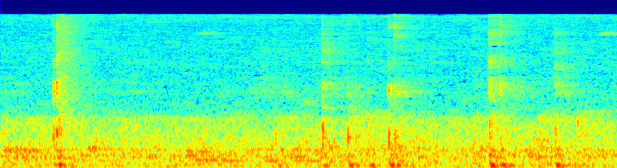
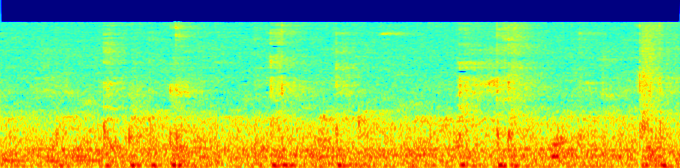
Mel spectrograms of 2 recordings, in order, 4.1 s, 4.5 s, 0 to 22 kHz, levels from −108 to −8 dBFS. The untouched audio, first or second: first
